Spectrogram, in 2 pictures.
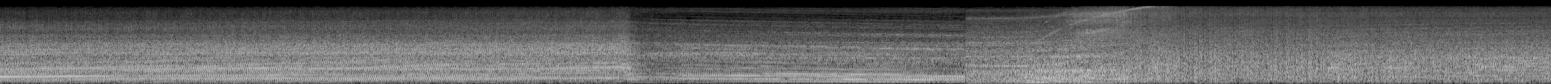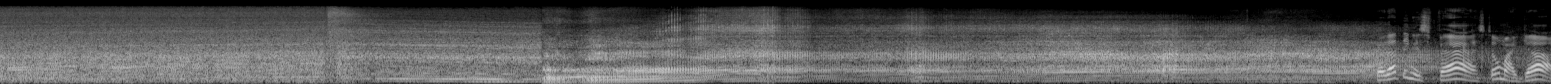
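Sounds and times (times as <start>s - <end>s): engine revving up and down: 0.0s - 29.6s
car engine at full throttle: 0.0s - 30.2s.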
